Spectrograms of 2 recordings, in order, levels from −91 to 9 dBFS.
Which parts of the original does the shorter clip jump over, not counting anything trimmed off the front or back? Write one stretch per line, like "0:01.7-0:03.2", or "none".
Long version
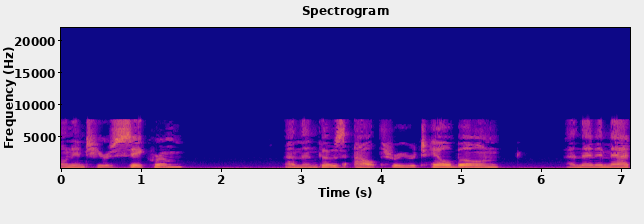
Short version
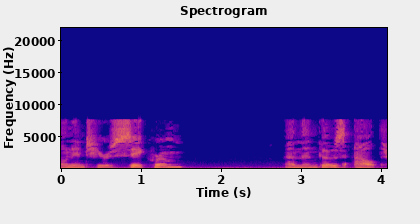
none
